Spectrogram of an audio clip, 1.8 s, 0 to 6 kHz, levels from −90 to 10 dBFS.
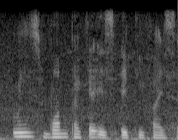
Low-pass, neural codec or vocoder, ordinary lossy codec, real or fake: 5.4 kHz; codec, 16 kHz in and 24 kHz out, 2.2 kbps, FireRedTTS-2 codec; none; fake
